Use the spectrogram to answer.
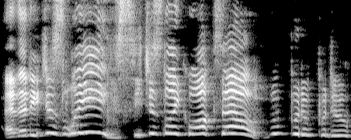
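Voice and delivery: high, giggly telling; amused, high-pitched and breaking into laughs; laughing through words. Real, not acted. Amused recap, laughing while speaking.

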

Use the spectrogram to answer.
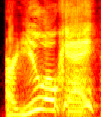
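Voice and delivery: high-pitched question thrown straight back; incredulous echo. Acted. Player throws question back at Aniston.

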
